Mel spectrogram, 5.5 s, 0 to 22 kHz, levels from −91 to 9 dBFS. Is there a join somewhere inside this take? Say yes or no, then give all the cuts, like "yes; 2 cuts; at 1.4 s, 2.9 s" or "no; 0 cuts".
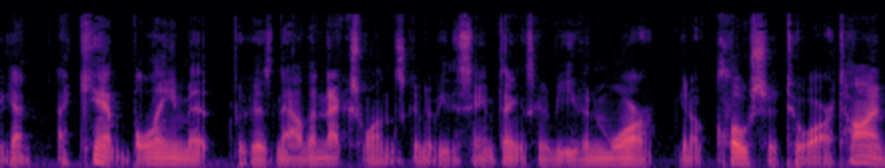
no; 0 cuts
